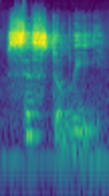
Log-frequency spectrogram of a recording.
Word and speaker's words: systole: to ventricular contraction as systole sys tol e with a long e sound so systolic pressure is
